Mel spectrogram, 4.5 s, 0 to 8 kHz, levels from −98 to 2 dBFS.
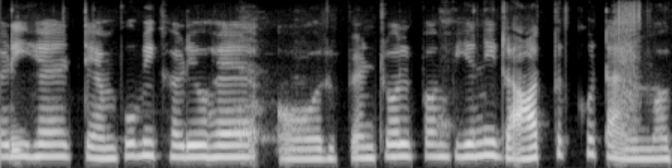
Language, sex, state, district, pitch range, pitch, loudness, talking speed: Rajasthani, female, Rajasthan, Nagaur, 185-220 Hz, 210 Hz, -19 LUFS, 185 wpm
